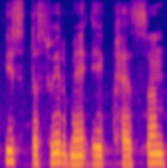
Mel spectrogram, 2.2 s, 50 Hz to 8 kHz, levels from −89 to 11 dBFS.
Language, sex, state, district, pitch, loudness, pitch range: Hindi, male, Chhattisgarh, Sarguja, 150 Hz, -14 LUFS, 140-160 Hz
